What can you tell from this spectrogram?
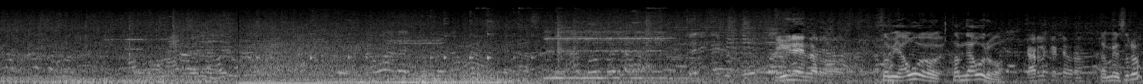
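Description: At 7.79 s the audio drops abruptly to a lower-bitrate version of an adaptive stream, and it stays there until the clip ends at 11.43 s. The connection likely slowed, so the player switched streams. There is no gap. Codec artefacts rise, consistent with a fall from about 64 to 32 kbit/s.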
